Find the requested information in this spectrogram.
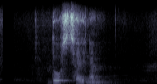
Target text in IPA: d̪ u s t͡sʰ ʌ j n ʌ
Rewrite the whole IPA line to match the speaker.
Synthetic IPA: d̪ o s t͡sʰ ʌ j n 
